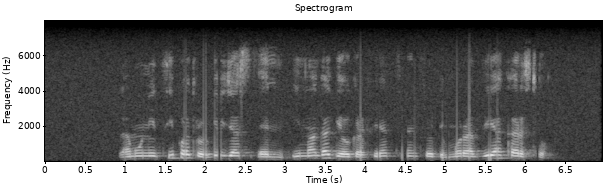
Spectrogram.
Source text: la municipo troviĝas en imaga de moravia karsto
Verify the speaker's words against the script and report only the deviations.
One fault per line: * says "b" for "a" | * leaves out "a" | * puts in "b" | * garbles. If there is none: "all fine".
* puts in "geografia centro"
